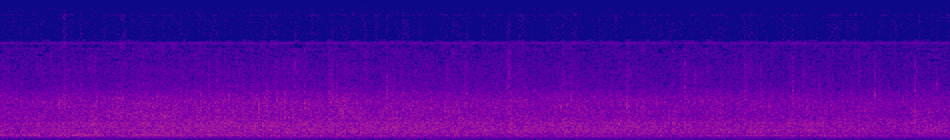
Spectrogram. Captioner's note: applause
